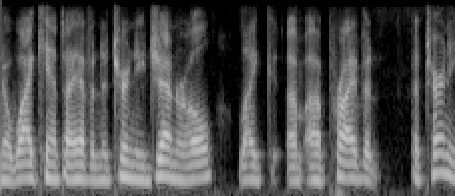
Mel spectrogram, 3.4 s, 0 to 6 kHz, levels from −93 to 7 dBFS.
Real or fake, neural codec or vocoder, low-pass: real; none; 5.4 kHz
